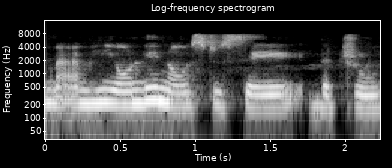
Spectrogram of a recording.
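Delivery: plain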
